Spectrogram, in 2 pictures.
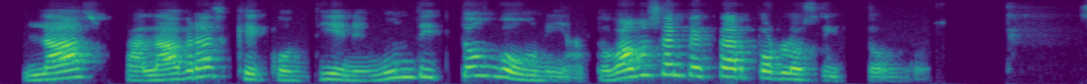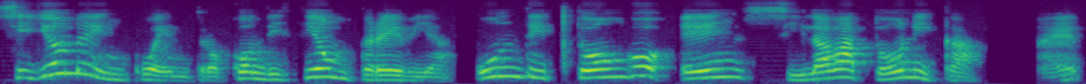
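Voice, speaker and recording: Woman teaching slowly, close dry sound. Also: medium pitch, fairly bright tone, no echo. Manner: slow, careful word-by-word pronunciation drills; explanatory, addresses students with frequent "¿eh?". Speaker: Spanish teacher. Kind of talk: online grammar lesson.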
